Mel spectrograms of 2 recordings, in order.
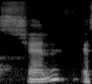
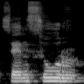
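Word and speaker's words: censure: सेन-शुर, सी ई एन और एस यू आर ई, इसे इस तरह बोलो, निंदा। क्या शब्द है, बेटा? निंदा। निंदा, सेंसर। ऐसा मत कहो।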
